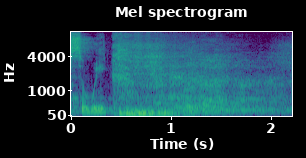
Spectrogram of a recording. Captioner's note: audience laughing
